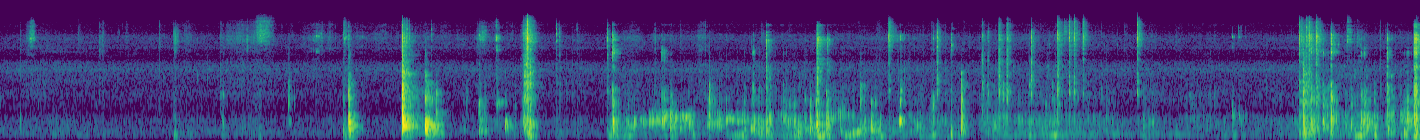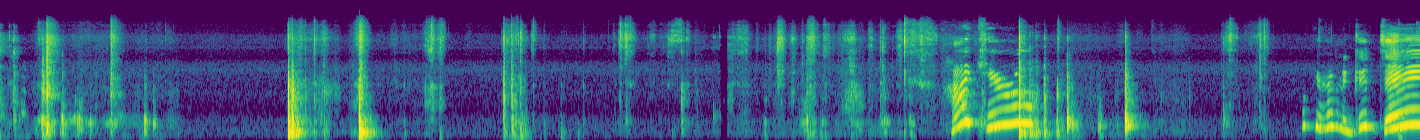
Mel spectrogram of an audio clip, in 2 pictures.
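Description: Acrylic cutting plates, die and paper clicking and rustling as they are handled and cranked through a manual Stampin' Cut & Emboss die-cutting machine, with two loud sharp clicks a little past the middle. A short stretch of voice follows near the end.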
